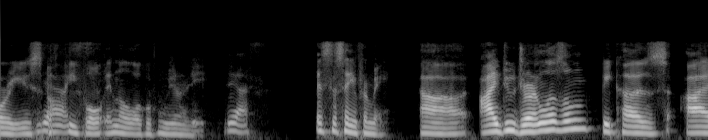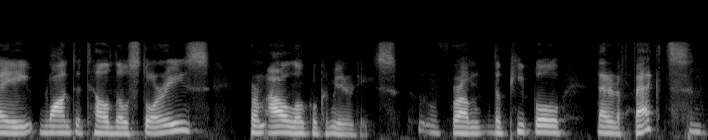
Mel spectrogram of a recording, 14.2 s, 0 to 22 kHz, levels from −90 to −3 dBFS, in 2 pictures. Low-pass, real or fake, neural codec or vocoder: 7.2 kHz; fake; codec, 16 kHz, 2 kbps, FreqCodec, larger model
